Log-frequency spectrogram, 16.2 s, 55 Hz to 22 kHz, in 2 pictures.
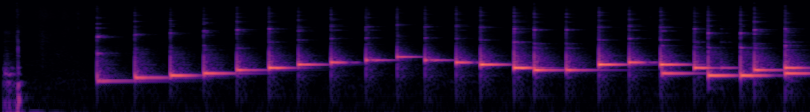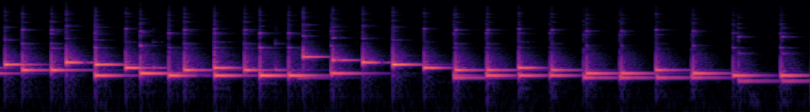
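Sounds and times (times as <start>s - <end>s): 
xylophone playing a pentatonic example: 1.0s - 16.2s.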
